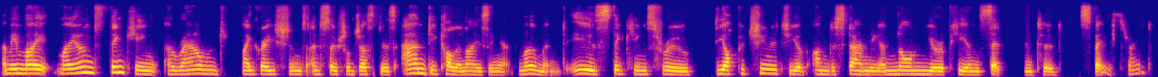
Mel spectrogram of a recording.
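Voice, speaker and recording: A woman's voice: lowish voice, fairly even intonation, measured pace, warm tone, dry recording. A woman on a panel posing a question to two artists, thoughtful and searching, often restarting and rephrasing as she goes. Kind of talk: panel discussion.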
